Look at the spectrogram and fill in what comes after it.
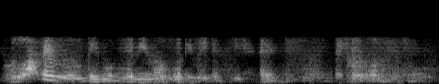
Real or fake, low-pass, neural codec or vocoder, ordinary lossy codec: fake; 3.6 kHz; codec, 44.1 kHz, 0.9 kbps, DAC; AAC, 24 kbps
